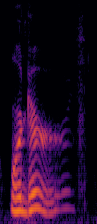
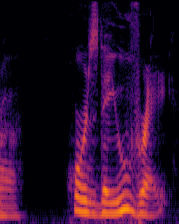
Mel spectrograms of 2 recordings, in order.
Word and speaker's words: hors d'oeuvre: you just a little hors d'oeuvre or a day over a as it is spelled if you don't speak French all right so we'll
